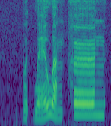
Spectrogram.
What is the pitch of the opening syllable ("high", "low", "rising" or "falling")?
low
